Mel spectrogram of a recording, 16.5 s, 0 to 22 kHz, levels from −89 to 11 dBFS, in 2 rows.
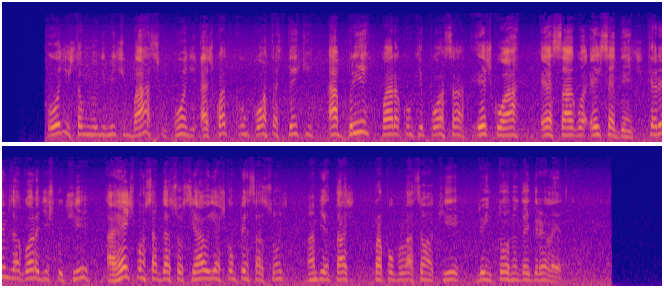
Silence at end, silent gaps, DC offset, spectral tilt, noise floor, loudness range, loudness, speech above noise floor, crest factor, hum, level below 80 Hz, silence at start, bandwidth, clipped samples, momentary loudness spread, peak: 0.65 s; none; under 0.1%; -3.5 dB/octave; -71 dBFS; 5 LU; -23 LUFS; 47 dB; 22 dB; none; -46 dBFS; 0.55 s; 16 kHz; under 0.1%; 10 LU; -2 dBFS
